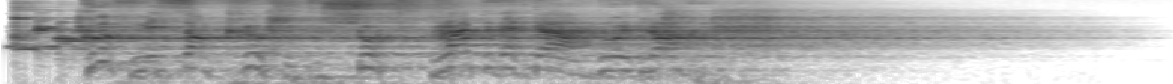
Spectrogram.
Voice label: interior orbital station announcement; Warframe; Tau

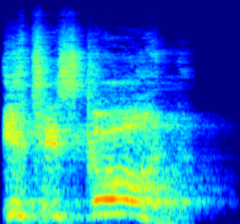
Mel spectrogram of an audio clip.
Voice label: Sight Lost Shout, Barks Battle Soldier; Sinecure Soldier

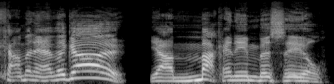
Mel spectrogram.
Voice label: Enemy Spotted Chipper; Dialog; Barks; Battle; Warframe

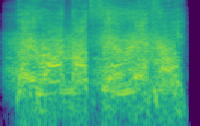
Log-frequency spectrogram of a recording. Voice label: Cover Me, en; Zariman Wraith

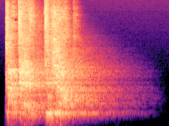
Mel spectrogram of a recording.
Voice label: Player Spotted, Battle Barks

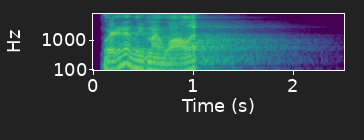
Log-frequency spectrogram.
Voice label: Citizen Male, en, Mall; Citizens; Warframe

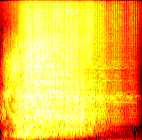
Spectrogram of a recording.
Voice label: Vocal Attack; Warframe; Sentients; Conculyst

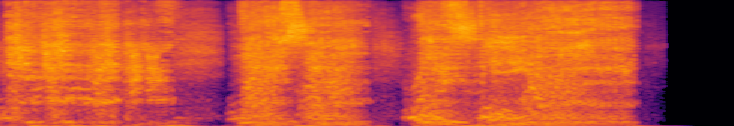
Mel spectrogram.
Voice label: Boss Speak Game Taunt; Warframe; Lech Kril

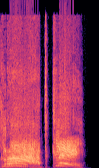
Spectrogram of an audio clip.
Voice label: Surprised, Male; Warframe; Grineer Male B; Battle Barks

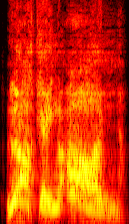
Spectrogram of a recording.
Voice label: Enemy Spotted Prime Grineer Male

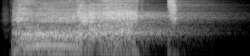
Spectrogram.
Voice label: Attack Knight Male, Battle; Mendicant

